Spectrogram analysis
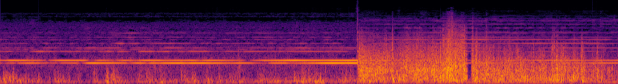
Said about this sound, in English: Suddenly sounded the alarm. Another fire in Kaanapali. Finally hearing the sirens going off this time.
